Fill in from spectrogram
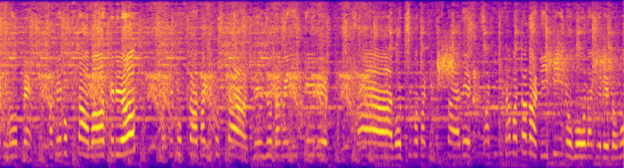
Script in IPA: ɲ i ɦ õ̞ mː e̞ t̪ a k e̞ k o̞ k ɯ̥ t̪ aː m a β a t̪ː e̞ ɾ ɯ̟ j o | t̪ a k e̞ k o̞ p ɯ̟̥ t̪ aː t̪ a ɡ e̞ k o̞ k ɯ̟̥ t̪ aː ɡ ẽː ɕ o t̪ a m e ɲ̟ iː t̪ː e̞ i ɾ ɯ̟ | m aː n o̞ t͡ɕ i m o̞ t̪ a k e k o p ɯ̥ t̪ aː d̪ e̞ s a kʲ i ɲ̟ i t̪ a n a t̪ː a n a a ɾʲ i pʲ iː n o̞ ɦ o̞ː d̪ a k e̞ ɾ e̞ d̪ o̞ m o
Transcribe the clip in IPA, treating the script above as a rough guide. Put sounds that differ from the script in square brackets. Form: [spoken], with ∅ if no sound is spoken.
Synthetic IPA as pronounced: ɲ i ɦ õ̞ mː e̞ t̪ a k e̞ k o̞ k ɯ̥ t̪ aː m a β a t̪ː e̞ ɾ ɯ̟ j o | t̪ a k e̞ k o̞ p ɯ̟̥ t̪ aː t̪ a [k] e̞ k o̞ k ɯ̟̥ t̪ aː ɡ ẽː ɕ o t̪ a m e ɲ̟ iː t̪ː e̞ i ɾ ɯ̟ | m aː n o̞ t͡ɕ i m o̞ t̪ a k e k o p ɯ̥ t̪ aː d̪ e̞ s a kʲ i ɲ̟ i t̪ a [m] a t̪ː a n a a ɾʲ i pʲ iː n o̞ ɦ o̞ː d̪ a k e̞ ɾ e̞ d̪ o̞ m o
